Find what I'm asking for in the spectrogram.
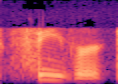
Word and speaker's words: Sever: And your last name is spelled S-E-V-E-R. – Yes, Seaver, K-Seaver, yes. – Uh-huh. K-Seaver, K-A-Y-S-E-V-E-R.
